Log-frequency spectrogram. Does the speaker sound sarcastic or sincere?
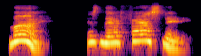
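sincere. It sounds sincere and good-humored. Making the best of a bad situation. The speaker calls it right. "we say this"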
